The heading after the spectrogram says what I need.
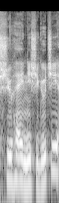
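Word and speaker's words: Shuhei Nishiguchi: the moment while still being classic next is shoe hey nishiguchi and I know I pronounced that right because in college I did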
